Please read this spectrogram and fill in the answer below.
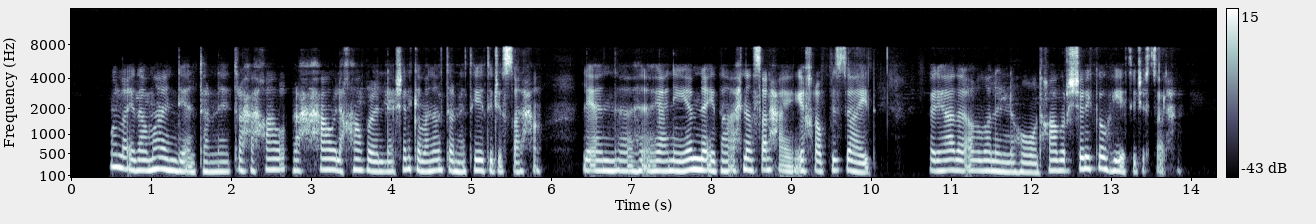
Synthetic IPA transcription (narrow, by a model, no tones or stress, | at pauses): wɑlˤːɑːʔɪðamaʕɪnd̪iʔɪ̰nt̪ɑɾˤnɪt̪ɾˤɑːħʔaɾˤɑːħʔaħaːwɪlʔaxaːbɨɾɪlʃːaɾɪkamalaʔɪnt̪ɑɾˤnɪt̪hɪjːat̪ɪd͡ʒisˤːɑlħɑ | lɪʔanːjaʕnijamnaʕʔɪðaʔɪ̰ħnasˤːɑlħɑ̰jɪxɾˤɑbbɪzːaːjɪd̪ | falɪhaːðalʔɑ̰fðˤɑlʔɪnːaɦunxaːbɨɾɪʃːaɾɪkawɦɪjːat̪ɪd͡ʒisˤːɑ̰lħɑ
